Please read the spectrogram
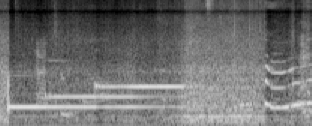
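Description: Canada Line train's electric traction motors. Steady high tones join one after another and stop after about two seconds. About three and a half seconds in, a rising whine begins as the train starts to pull away.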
